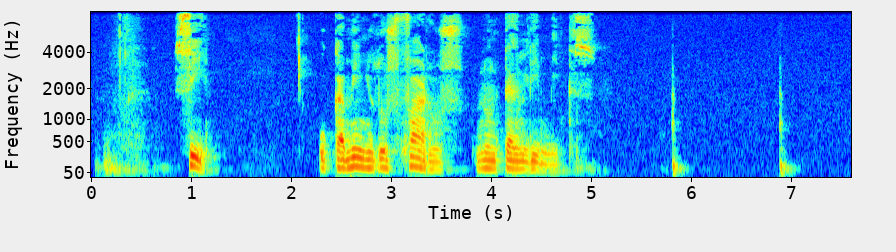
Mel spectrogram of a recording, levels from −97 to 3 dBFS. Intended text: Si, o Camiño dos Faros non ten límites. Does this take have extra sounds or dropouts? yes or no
no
